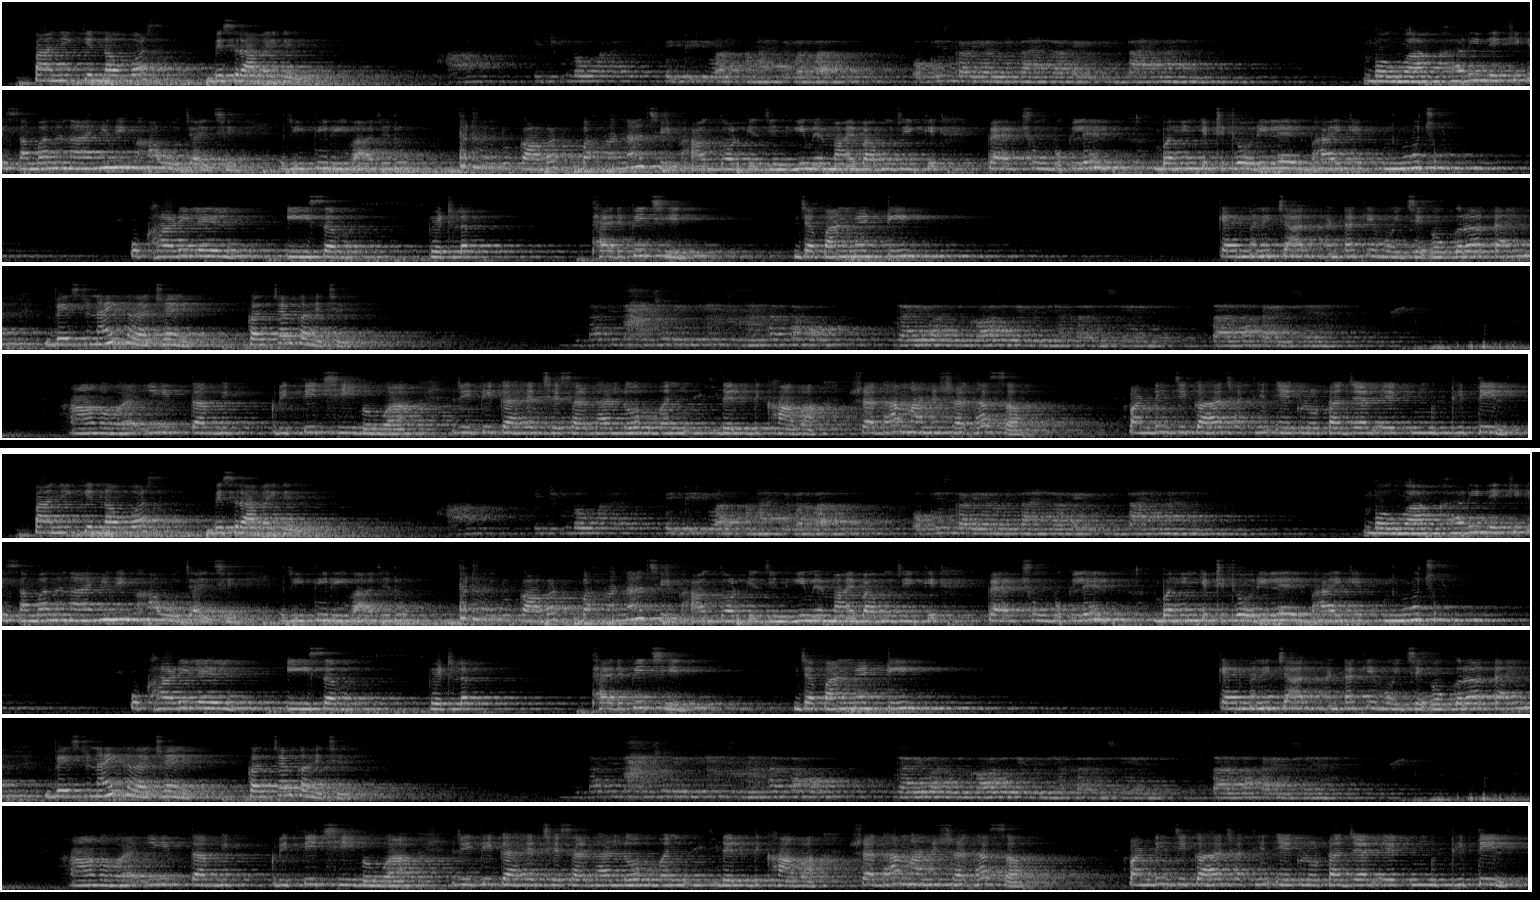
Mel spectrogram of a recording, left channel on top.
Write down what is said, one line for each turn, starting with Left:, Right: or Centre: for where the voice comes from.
Right: पानिके नव वर्ष बिसराबय गेल
Left: हँ किछु लोको कहै छै रीति रिवाज समय से बर्बादी ऑफिस करियर मे टाइम लगे टाइम न <unintelligible>
Right: बौआ घड़ी देखै के सम्बन्ध नहि ही निभाव हो जाइ छै री रिति रिवाज रू रुकावट बहाना छै भाग दौड़के जिन्दगीमे मााय बाबूजीके पैर छूबक लेल बहिन के ठि ठोड़ी लेल भाय के मूछ उखाड़ी लेल ई सब भेटलक थेरेपी छी जापानमे टी केर मनी चारि घण्टाके होइ छै ओकरा टाइम वेस्ट नहि कहै छै कल्चर कहै छै
Left: हँ मुदा तऽ किछु रीति खर्चा बहुत गरीब आदमी कर्ज ले के बियाह करै छै श्रदा करै छै
Right: <unintelligible> हँ बौआ ई तऽ विकृति छी बौआ रीति कहे छै श्रद्धा लोक बन देल दिखावा श्रद्धा माने श्रद्धा से पंडित जी कहे छथिन एक लोटा जल एक मु्ठी तिल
